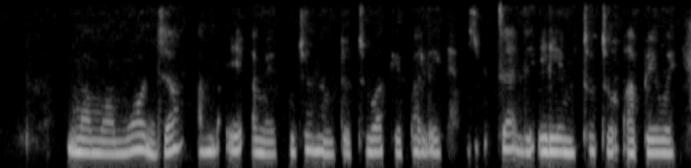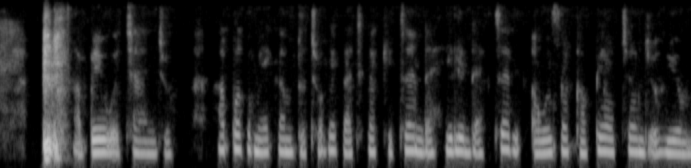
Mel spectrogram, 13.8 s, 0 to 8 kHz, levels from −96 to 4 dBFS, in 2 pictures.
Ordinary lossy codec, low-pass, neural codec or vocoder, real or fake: Opus, 32 kbps; 7.2 kHz; none; real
